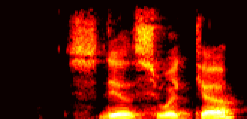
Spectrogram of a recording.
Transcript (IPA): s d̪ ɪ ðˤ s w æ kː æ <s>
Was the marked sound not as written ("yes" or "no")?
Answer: yes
